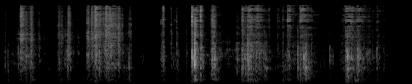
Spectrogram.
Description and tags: Cutlery Grabbing 01
Grabbing cutlery from drawer. Recorded using a Sennheiser MKH416 with a Sound Devices 552.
